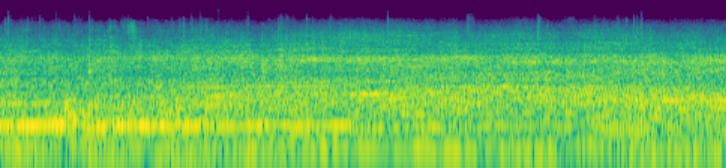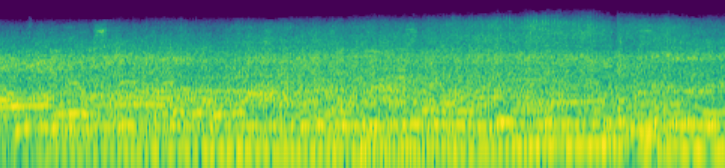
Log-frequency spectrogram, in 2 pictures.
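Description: Several mini truck race engines running together on a dirt oval, a steady drone with no sharp revving.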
